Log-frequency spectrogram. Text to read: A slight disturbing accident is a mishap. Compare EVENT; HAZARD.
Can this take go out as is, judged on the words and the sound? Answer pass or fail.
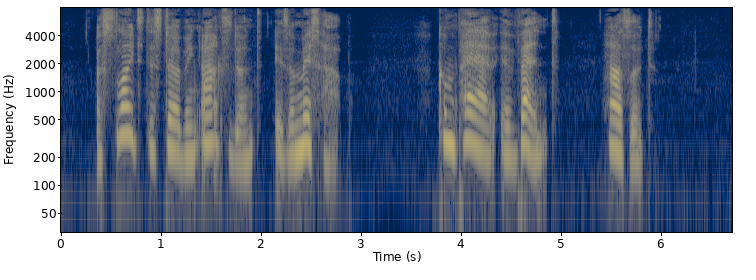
pass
